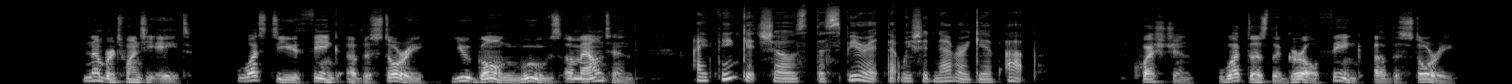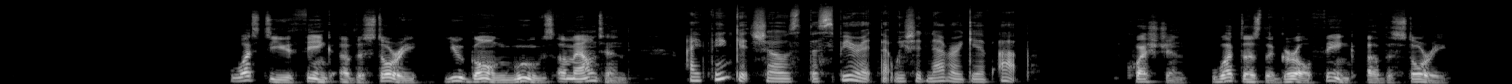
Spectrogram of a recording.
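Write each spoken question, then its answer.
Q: What does the girl think of the story?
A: It shows that we should never give up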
